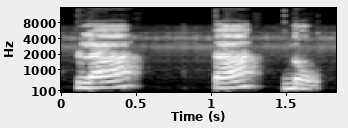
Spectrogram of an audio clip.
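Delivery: plátano drawn out slowly, syllable by syllable, PLA-ta-no; slow syllable split. Shown as a demonstration. Teacher slowly splitting the word for the class: plátano as PLA-ta-no. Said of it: "voy a dividirlo".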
